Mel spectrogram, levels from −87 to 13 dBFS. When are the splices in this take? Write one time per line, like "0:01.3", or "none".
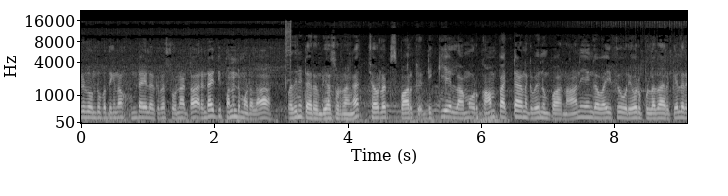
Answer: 0:03.0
